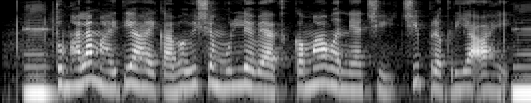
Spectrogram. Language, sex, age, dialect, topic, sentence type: Marathi, female, 25-30, Northern Konkan, banking, statement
